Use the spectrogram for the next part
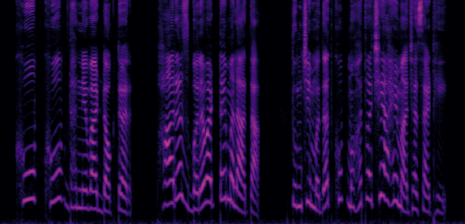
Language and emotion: Marathi, happy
